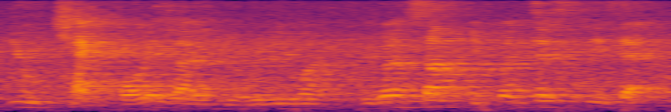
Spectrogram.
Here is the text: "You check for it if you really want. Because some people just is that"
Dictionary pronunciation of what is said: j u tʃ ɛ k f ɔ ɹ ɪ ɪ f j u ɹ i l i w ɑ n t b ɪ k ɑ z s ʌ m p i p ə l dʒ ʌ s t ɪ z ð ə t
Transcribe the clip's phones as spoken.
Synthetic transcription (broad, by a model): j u tʃ ɛ k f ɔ l ɪ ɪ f j u ɹ i l i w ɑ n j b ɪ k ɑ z s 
